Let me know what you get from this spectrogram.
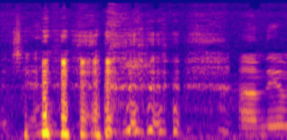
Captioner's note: laughter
